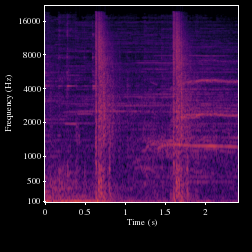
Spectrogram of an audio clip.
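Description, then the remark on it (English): Two sharp gunshots ring out about a second apart, each a sudden loud crack that fades quickly, fired at the Pope in the Pope-mobile on the southwest side of a basilica's steps amid a gathered crowd, over a steady low background hum with no voices. “A loud gunshot rang out, followed by another.”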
